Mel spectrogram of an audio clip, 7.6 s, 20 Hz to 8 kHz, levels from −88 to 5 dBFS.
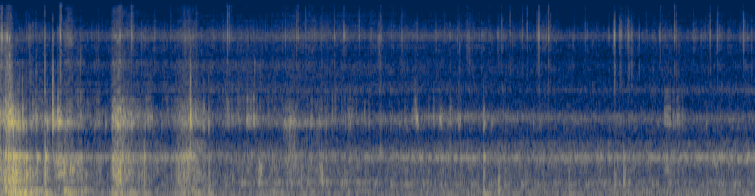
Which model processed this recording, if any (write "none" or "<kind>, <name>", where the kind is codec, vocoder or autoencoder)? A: none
